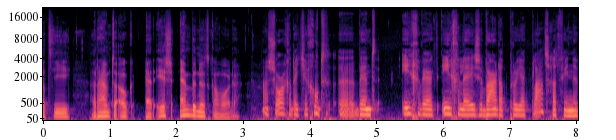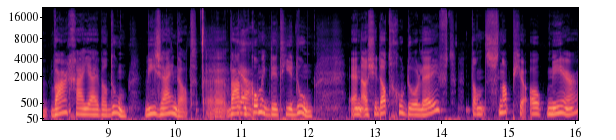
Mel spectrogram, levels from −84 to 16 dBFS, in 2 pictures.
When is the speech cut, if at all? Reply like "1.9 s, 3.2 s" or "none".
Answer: 14.3 s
